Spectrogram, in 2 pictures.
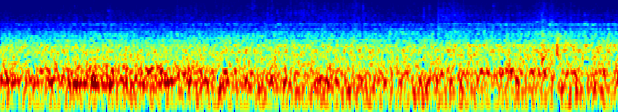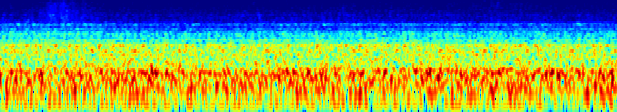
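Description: Steady, unchanging drone of running machinery, a constant mechanical hum with no rise or fall.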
